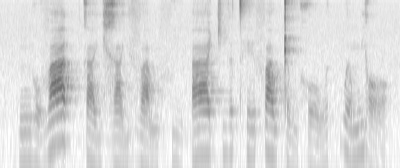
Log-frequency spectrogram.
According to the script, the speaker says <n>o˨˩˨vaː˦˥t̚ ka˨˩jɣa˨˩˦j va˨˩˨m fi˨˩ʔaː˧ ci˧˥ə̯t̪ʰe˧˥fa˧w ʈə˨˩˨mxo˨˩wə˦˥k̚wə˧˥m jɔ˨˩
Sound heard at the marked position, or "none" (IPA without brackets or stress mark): ɲ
